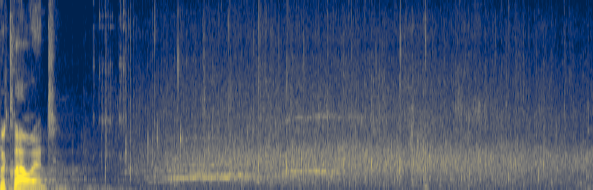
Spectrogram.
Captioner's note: audience applauding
